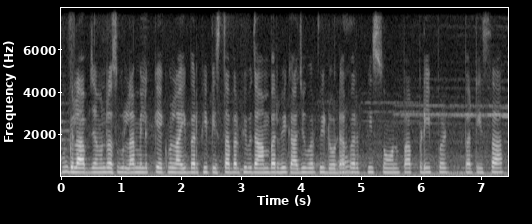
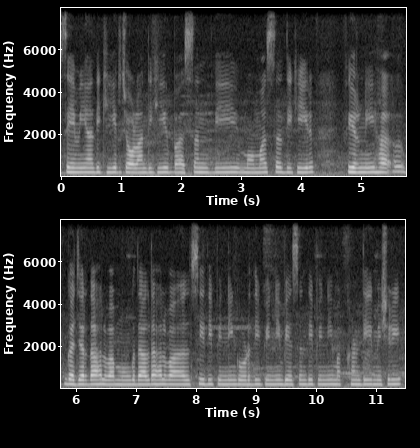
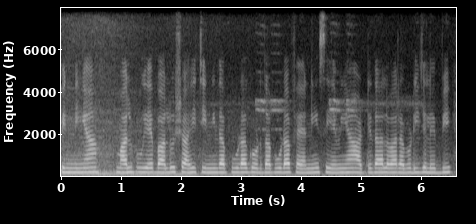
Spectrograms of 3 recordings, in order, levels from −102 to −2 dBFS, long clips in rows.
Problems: constant background noise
